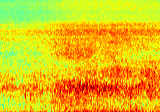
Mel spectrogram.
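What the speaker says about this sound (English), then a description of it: "The wind gusts." Wind gusts buffet the microphone during a DJI Mavic Mini drone flight, a continuous broadband roar that swells louder after the first second and holds steady, with no voices over it.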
